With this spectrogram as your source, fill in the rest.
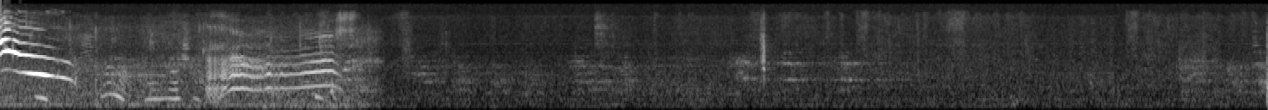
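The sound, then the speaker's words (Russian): A cat that children have brought into a sandbox lets out a few loud, wavering meows in the first seconds. Then only faint, low background noise remains, with occasional small clicks. “Дети притащили в песок кота.”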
